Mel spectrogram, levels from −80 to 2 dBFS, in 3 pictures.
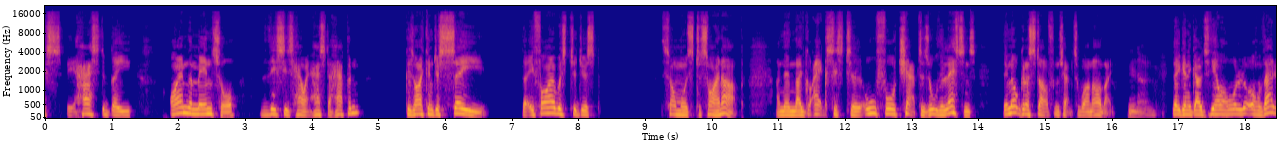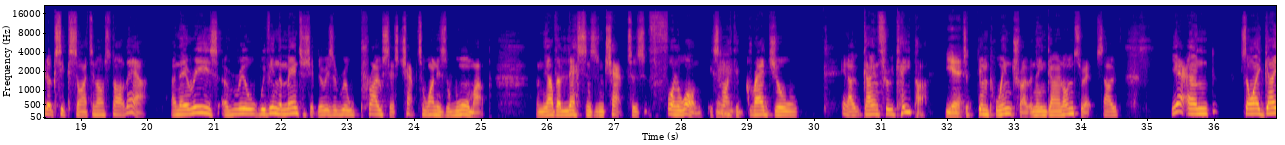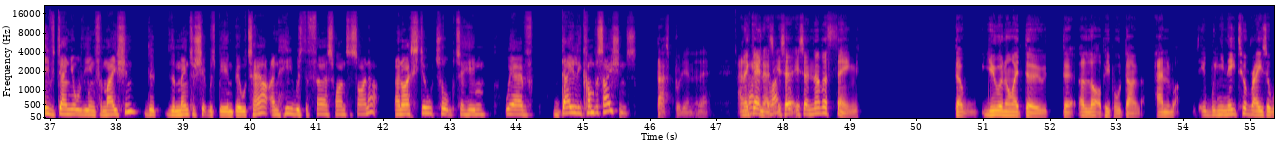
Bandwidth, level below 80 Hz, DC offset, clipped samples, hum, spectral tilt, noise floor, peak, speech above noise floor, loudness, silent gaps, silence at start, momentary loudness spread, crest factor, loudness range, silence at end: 18 kHz; -64 dBFS; under 0.1%; under 0.1%; none; -5.5 dB/octave; under -90 dBFS; 0 dBFS; over 71 dB; -19 LUFS; 49.38-49.42 s, 49.55-49.59 s, 50.28-50.33 s; 0 s; 12 LU; 20 dB; 3 LU; 0 s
